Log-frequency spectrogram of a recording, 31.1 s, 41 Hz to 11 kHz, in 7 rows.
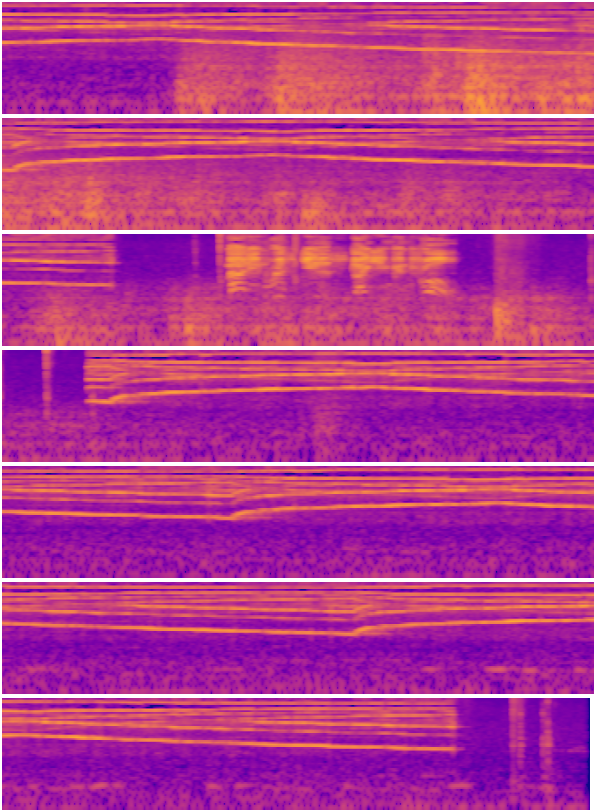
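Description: Electronic wailing siren from a Fireman Sam mountain rescue 4x4 toy, played through its small built-in speaker. Each wail rises over about a second and a half and then falls over about three seconds. A rough rumbling noise runs under the first two wails, and about ten seconds in the siren stops for some four seconds, with a short noisy sound in the gap, before it starts again.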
